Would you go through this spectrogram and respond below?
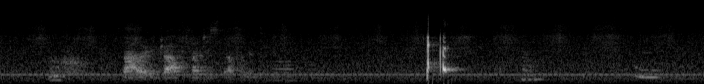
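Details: Hiccups in a one-month-old infant: a quiet room with soft voice sounds, then a quick pair of sharp, clipped hiccups.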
